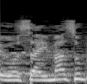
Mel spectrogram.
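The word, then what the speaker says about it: gozaimas (ございます): Y muchas gracias es domo arigato gasimasu. – Domo arigato gasimasu. – Maso maso, ¿no? Domo arigato gozaimas. – Domo arigato gozaimas. – Pues se escribe gozaimasu, pero es gozaimas.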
